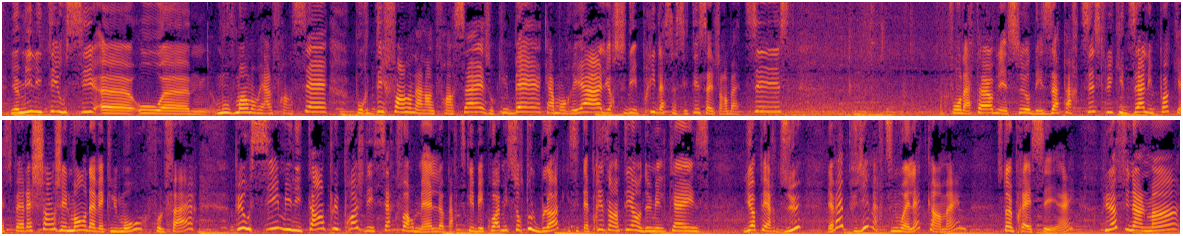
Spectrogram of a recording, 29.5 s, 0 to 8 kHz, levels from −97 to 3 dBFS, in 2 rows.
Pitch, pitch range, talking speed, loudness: 260 Hz, 215-315 Hz, 175 wpm, -19 LUFS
